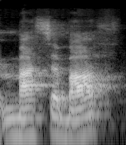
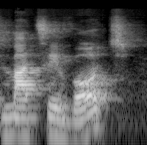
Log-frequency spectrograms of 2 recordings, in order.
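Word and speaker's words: מצבות: So just for context, so that word matzabath, it's it's because it's mispronouncing it because of the auto pronounce, but so it's matzevot, or it's the plural of matzeva, and so matzeva is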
